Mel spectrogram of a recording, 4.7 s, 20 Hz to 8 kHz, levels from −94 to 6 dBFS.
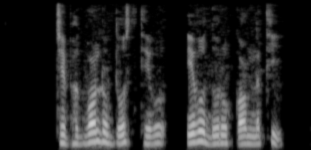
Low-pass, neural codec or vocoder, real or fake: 7.2 kHz; none; real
